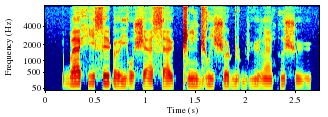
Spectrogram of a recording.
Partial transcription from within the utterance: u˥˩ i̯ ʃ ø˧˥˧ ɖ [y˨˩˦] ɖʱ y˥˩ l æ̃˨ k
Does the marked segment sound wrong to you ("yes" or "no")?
yes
